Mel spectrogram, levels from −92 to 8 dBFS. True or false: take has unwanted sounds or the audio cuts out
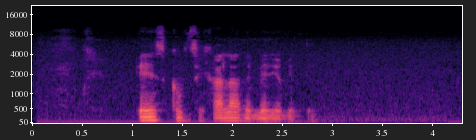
false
